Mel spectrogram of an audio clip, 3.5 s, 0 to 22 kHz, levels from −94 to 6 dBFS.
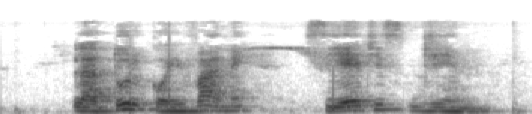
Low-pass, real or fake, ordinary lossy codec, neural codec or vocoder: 9.9 kHz; real; MP3, 48 kbps; none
